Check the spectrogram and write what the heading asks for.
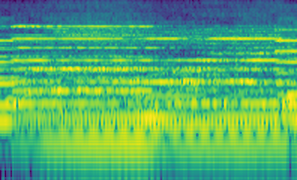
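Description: Church organ playing a hymn in slow, sustained chords, with the choir singing along. The chord changes right at the start.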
